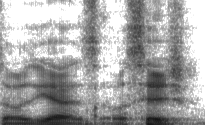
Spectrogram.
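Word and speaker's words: Osijek: it's spelled Ozijek, but apparently that's not how you say it. I actually listened to it on Wikipedia before Oh, wow. I looked Oh, up the pronunciation because I looked at it. I'm like, there's no way they say that the way that I read it. It's Osij.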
